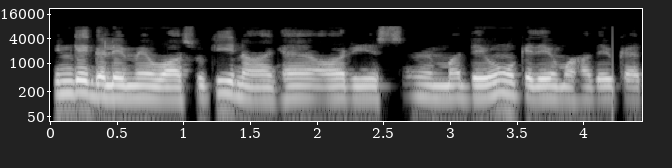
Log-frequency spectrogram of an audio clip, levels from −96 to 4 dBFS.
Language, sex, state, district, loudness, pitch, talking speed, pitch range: Hindi, male, Uttarakhand, Uttarkashi, -17 LUFS, 140 Hz, 190 wpm, 135-145 Hz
